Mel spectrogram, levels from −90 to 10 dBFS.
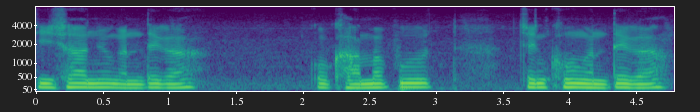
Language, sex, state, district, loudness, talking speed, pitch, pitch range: Wancho, male, Arunachal Pradesh, Longding, -14 LUFS, 125 wpm, 135 Hz, 125-140 Hz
